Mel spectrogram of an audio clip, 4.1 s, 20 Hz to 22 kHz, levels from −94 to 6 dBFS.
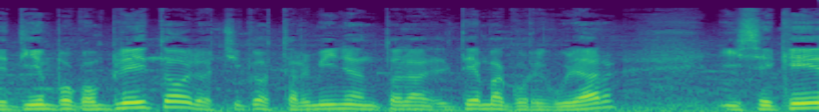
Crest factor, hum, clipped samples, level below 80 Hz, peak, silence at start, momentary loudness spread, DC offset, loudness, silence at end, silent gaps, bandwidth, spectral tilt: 14 dB; none; under 0.1%; -34 dBFS; 0 dBFS; 0 s; 9 LU; under 0.1%; -15 LUFS; 0 s; none; 16 kHz; -6 dB/octave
